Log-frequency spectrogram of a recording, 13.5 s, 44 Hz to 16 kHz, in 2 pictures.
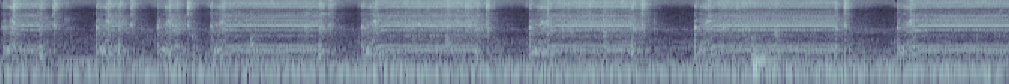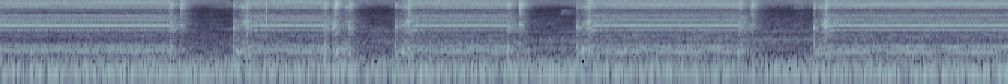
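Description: QuickJack 5000 portable car lift's electric-hydraulic power unit running as the lift raises the car: a steady low hum under a pump whine that comes in stretches of about a second with short breaks between. One sharp knock about five seconds in.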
